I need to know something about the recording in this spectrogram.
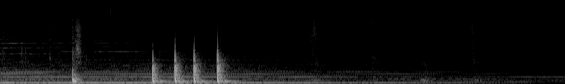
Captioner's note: knocking on door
